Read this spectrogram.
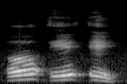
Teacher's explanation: मेरा मुंह लगभग आधा खुला हुआ है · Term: अर्धविवृत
